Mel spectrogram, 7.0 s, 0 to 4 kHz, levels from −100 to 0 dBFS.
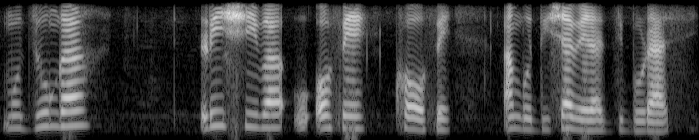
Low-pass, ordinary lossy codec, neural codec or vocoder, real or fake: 3.6 kHz; none; none; real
